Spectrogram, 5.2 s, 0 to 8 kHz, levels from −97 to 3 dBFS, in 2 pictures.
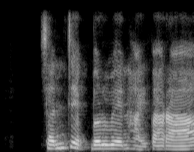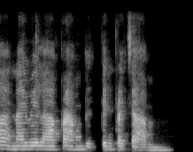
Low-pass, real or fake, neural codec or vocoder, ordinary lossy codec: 7.2 kHz; fake; vocoder, 44.1 kHz, 128 mel bands, Pupu-Vocoder; none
